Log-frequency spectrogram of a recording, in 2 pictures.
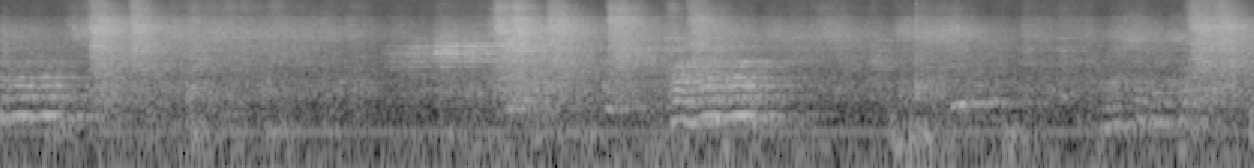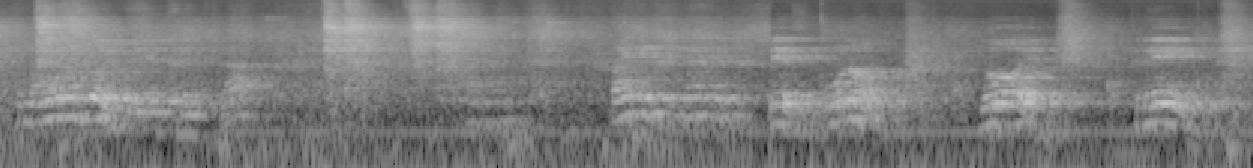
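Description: A man calls out instructions loudly in an echoing room.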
